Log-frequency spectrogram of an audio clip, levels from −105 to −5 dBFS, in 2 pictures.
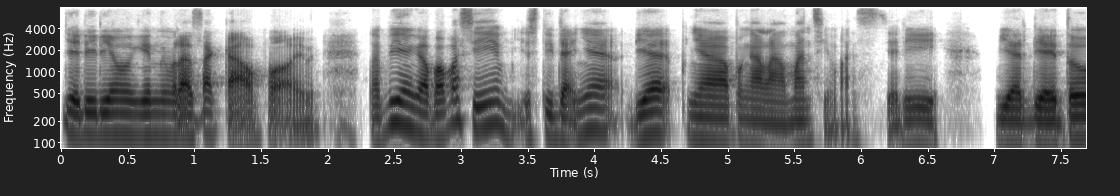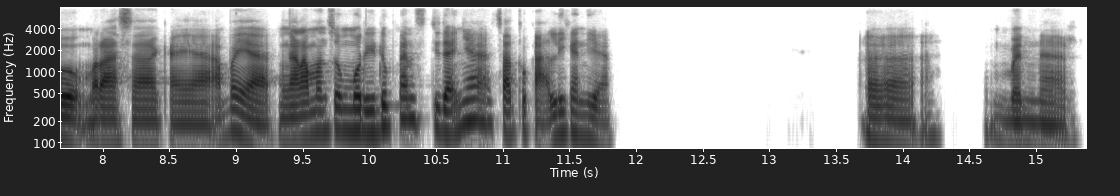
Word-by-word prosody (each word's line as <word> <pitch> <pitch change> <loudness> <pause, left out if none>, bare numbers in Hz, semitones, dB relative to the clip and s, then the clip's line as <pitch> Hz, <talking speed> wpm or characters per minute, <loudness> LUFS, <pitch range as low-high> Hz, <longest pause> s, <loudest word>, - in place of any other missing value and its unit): Jadi 135 - +3
dia 130 0 +3
mungkin 130 0 0
merasa - - +3
kapok - - 0
ini. - - -10 0.4
Tapi, 110 +12 -5
ya, - - +3
nggak 130 -4 +3
apa-apa 130 +10 +4
sih, 180 -1 -1 0.3
setidaknya 135 +5 -2 0.3
dia 135 +3 +3
punya 115 -2 +2
pengalaman 100 -1 -1
sih, - - -14
Mas. - - -15
Jadi, 105 -1 -4 0.4
biar 105 -1 +2
dia 105 -1 +6
itu 100 - +1 0.3
merasa 105 -1 +1 0.2
kayak, 95 0 -2
apa 150 - -3
ya, 105 -5 +3
pengalaman 120 +6 +2
seumur 150 -1 +1
hidup 165 +4 -1
kan 215 - +1
setidaknya 190 +2 -1
satu 135 +1 -1
kali - - -1
kan, 135 - -2
ya? 105 -4 -5 1.9
Heeh. 110 -2 -3 0.7
Bener. 95 -2 -4
115 Hz, 140 wpm, -21 LUFS, 105-140 Hz, 1.9 s, dia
